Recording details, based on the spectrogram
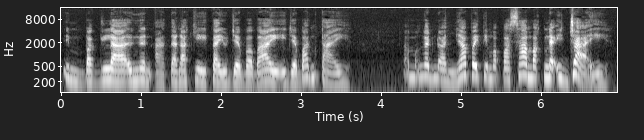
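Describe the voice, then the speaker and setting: A woman's voice: mid-range voice, normal speed, a bit bright, lightly acted. A woman playing an exasperated, scolding wife who draws out her interjections in a comedy radio drama. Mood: concerned.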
